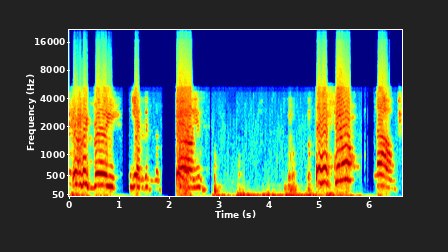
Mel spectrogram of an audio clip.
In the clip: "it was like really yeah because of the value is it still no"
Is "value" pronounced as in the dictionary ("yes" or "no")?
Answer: no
